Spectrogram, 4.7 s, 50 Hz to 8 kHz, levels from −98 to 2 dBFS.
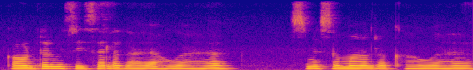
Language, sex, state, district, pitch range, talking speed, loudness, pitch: Hindi, female, Jharkhand, Palamu, 205-215 Hz, 140 wpm, -15 LUFS, 210 Hz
